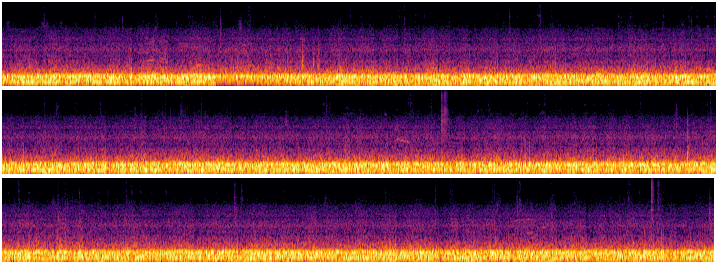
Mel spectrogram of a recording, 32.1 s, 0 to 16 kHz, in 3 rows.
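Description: Steady in-flight cabin noise of a Boeing 737-800, the CFM56 engines and rushing airflow heard inside the cabin as a loud, even low roar. The level dips briefly about three seconds in, then holds steady.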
